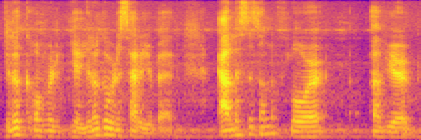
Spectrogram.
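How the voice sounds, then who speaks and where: A man's voice: lowish voice, fast, pushed and bright. A man reading a game's second-person story aloud as narrator, with dramatic delivery. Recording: clear background noise.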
